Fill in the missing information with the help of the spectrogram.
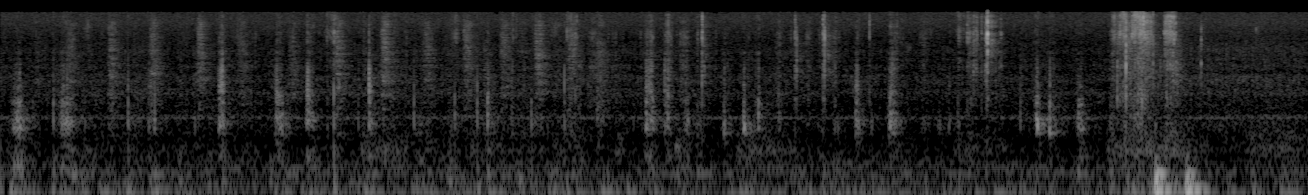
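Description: A bamboo stylus drags in repeated scratching strokes across a flat, black-coated scratch art card from a Mythical Creatures Super Scratch Art Pad. Short, dry, bright scratches come at an irregular pace over a steady low rumble. A louder, rougher burst of scratching rises near the end.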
